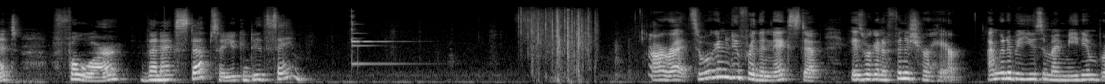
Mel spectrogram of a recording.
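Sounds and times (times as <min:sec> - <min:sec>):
chime ringing: 0:03.5 - 0:04.4.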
